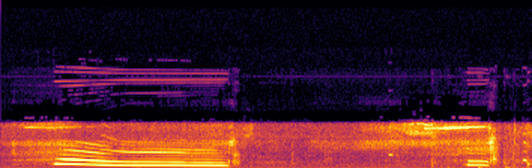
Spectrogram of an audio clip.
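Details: Dogs excited at dinner time, wound up before feeding: one long high, smooth whining howl that slides slowly downward for nearly two seconds, then quiet room noise and a brief rising-falling whimper near the end.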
